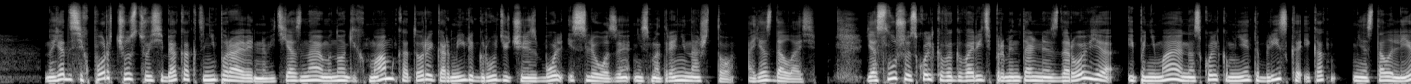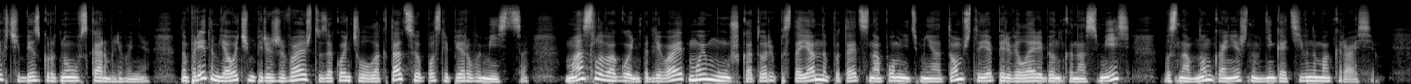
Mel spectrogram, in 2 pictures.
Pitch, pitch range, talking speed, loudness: 170 Hz, 155-195 Hz, 185 wpm, -9 LUFS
